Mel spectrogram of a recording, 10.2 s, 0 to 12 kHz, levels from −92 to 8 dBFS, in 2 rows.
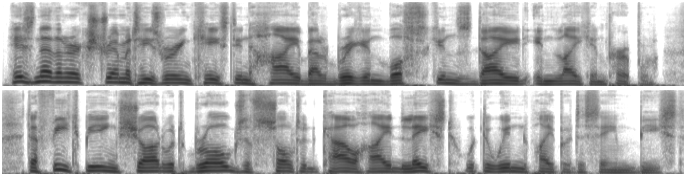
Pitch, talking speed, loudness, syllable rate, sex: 125 Hz, 175 wpm, -17 LUFS, 5.0 syllables/s, male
